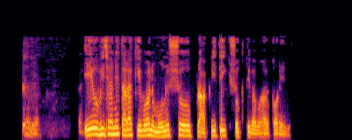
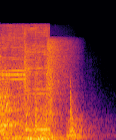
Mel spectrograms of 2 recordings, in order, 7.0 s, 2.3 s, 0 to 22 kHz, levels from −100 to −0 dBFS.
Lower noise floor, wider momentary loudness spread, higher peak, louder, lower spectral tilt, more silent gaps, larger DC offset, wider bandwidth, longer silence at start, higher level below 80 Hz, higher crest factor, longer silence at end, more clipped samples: first, -59 dBFS vs -49 dBFS; first, 14 LU vs 10 LU; about the same, 0 dBFS vs -2 dBFS; about the same, -14 LUFS vs -15 LUFS; first, -6.5 dB/octave vs -3.5 dB/octave; first, 1.43-1.55 s vs none; neither; second, 7.8 kHz vs 11 kHz; first, 0.45 s vs 0 s; second, -50 dBFS vs -22 dBFS; about the same, 14 dB vs 14 dB; first, 1.25 s vs 0.6 s; neither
